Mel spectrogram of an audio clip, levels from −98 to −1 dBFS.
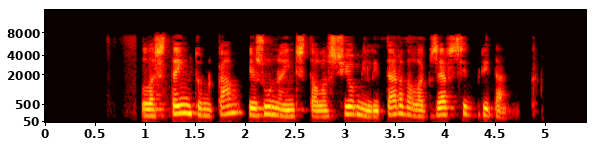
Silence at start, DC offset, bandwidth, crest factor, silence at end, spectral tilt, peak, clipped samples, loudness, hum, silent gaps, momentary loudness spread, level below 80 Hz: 0.95 s; under 0.1%; 8.2 kHz; 22 dB; 0.5 s; -3 dB/octave; -14 dBFS; under 0.1%; -33 LUFS; none; 4.75-4.86 s; 9 LU; -78 dBFS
